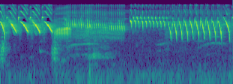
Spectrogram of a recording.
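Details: Canary song recorded for training other canaries; a string of falling whistles, a short buzzy trill, a pause, then rapid repeated downslurred notes at about two per second.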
